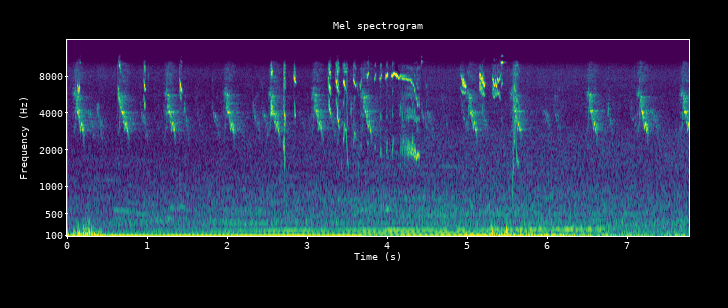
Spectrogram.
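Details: Spotted flycatcher chicks in the nest beg as their mother feeds them, a rapid stream of thin, high chirps repeated several times a second, over a steady low hum.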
